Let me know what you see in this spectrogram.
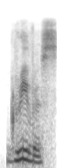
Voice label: "grievous", Indian

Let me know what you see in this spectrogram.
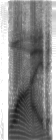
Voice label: "wide", American

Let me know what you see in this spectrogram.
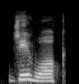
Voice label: "jaywalk", Indian

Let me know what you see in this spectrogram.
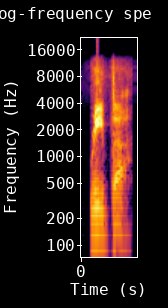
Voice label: "RIBA", American

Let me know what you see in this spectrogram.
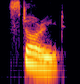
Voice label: "storied", Indian

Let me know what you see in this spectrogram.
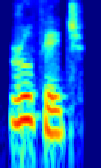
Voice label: "roofage", Indian

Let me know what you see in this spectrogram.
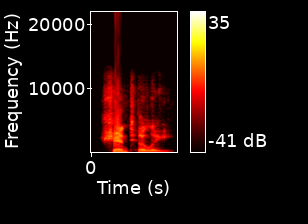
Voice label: "Chantilly", American

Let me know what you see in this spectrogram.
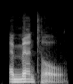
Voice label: "Emmental", American

